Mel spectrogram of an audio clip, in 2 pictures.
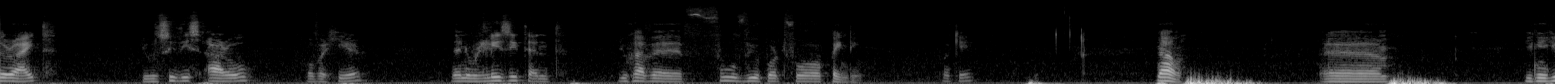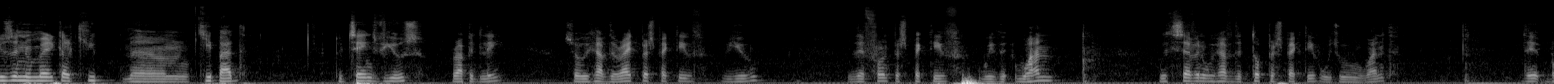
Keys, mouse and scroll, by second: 19.3 3, 23.4 1, 26.2 7, 30.1 9.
